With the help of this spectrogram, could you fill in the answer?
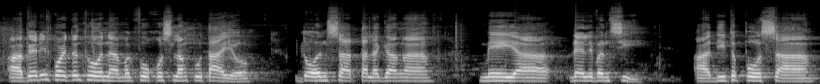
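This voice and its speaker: A man with a Filipino accent and a fairly high voice. He questions formally as a congressman in a hearing, choosing his words deliberately and often halting between them. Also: a bit bright. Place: legislative hearing room, over microphone.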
